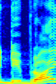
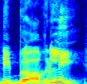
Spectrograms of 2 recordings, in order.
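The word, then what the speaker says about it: de Broglie: हम जानते हैं कि डिब्रॉय जो वेवलेंथ लिखते हैं डिब्रॉगली, पढ़ते डिब्रॉय हैं, अंग्रेजों के नाम में यही लफड़ा रहता है।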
